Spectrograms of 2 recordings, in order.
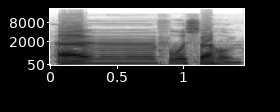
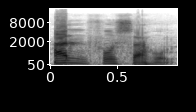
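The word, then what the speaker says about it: أَنفُسَهُمْ: Dan di sini ada nun sukunnya bertemu dengan huruf fa, maka nunnya disamarkan kepada huruf fa. Maka menjadi anfusahum tidak lagi dengan jelas suara nunnya anfusahum tapi samarkan ke huruf fa.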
